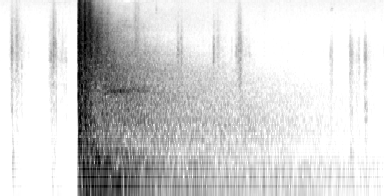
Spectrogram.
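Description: A shotgun fires a single loud blast that echoes away across open country.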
